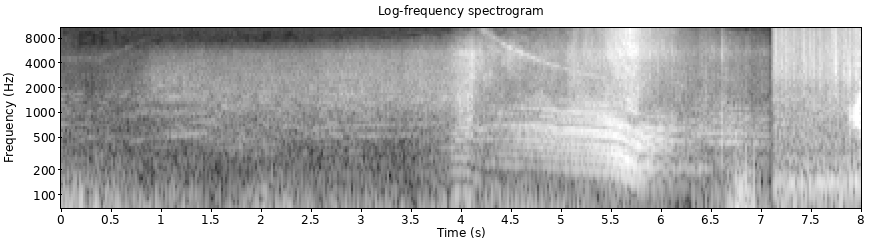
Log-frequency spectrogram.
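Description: Turbocharged drag race car's engine climbing in pitch, then dropping away sharply, with a thin whistle falling in pitch as it goes. A sharp thump follows near the end, then a steady low engine hum.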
